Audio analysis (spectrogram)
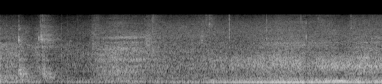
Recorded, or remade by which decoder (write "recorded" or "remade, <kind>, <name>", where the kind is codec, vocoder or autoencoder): recorded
